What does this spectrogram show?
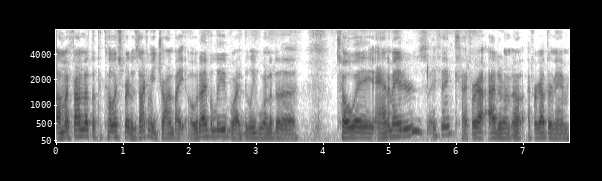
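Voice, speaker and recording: At a very fast pace, a man speaks at a medium pitch with ordinary pitch variation and a dark, mellow tone. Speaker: manga reaction youtuber. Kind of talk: casual reaction commentary. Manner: animated.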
